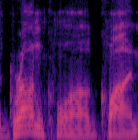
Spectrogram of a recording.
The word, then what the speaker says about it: Gronquan: She's like, no, it's not Granquin. Nothing rhymes with that. No, it's Gronquan. Gronquan was the version of it that I liked.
